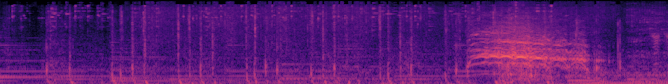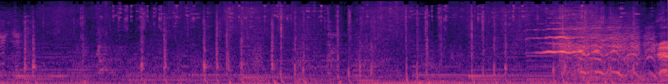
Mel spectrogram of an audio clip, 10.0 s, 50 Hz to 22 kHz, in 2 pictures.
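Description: Roach the horse galloping in The Witcher 3, with rapid hoofbeats pounding steadily up close and two loud neighs cutting through, one near the start and one near the end.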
